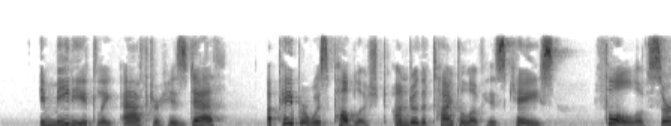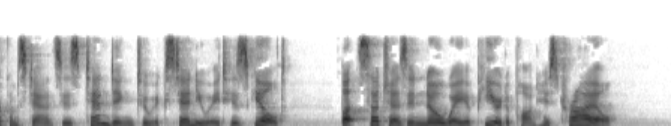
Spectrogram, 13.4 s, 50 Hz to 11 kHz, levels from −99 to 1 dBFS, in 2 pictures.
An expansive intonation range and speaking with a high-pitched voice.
Yes: wide, 7.1 semitones; high, 210 Hz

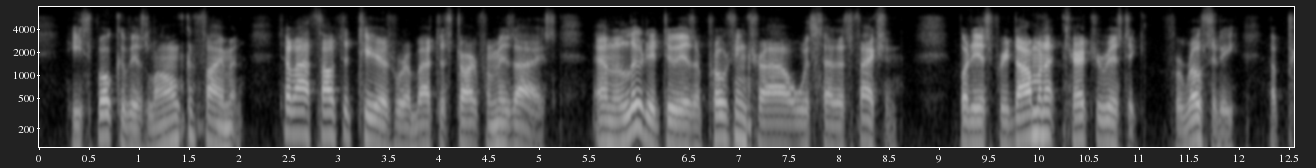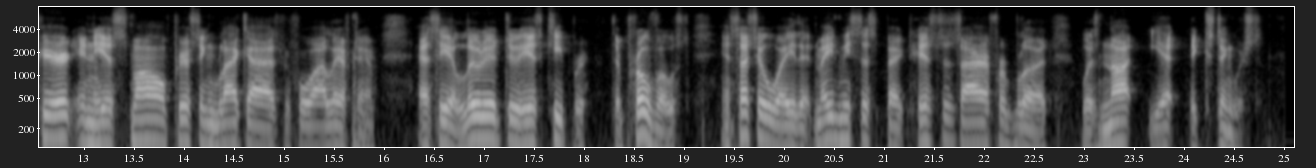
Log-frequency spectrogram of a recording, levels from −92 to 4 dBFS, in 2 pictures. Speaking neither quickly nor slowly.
Yes: average, 160 wpm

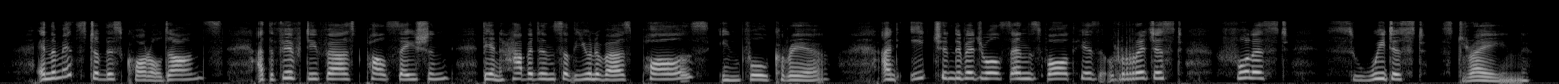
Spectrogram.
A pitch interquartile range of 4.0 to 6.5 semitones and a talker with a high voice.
No: average, 3.5 semitones; high, 245 Hz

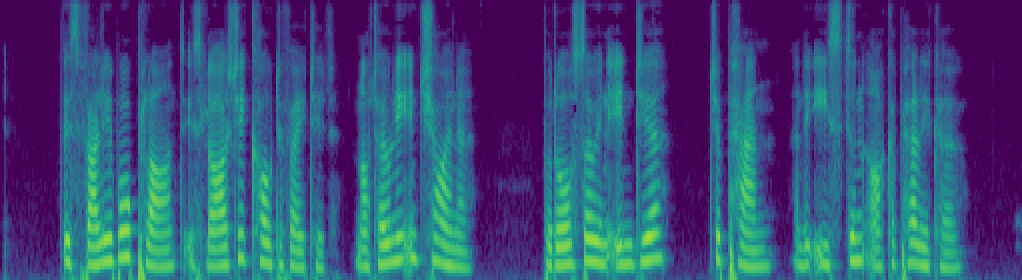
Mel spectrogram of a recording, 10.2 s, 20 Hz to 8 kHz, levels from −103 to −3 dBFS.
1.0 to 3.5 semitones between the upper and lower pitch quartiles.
No: average, 4.1 semitones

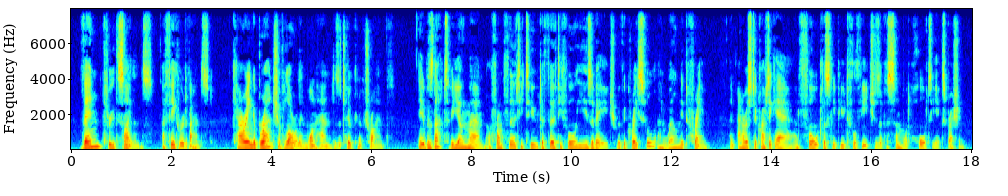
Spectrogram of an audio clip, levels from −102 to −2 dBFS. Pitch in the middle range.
Yes: medium, 150 Hz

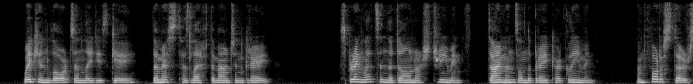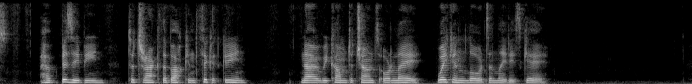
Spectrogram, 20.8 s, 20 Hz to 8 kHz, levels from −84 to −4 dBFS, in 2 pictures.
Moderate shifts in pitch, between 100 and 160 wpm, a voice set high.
No: narrow, 2.0 semitones; average, 140 wpm; high, 195 Hz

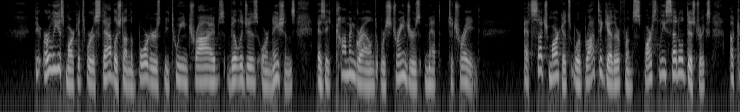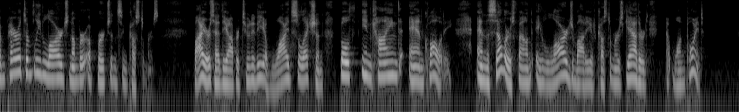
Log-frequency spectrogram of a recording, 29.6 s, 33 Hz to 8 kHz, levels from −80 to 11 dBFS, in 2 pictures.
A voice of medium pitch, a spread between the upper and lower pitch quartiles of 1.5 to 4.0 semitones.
No: medium, 155 Hz; wide, 5.4 semitones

